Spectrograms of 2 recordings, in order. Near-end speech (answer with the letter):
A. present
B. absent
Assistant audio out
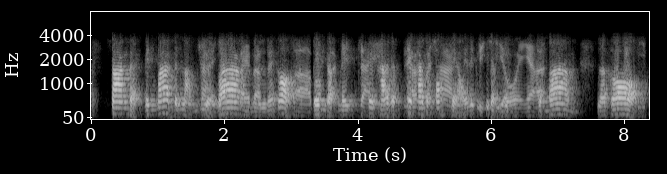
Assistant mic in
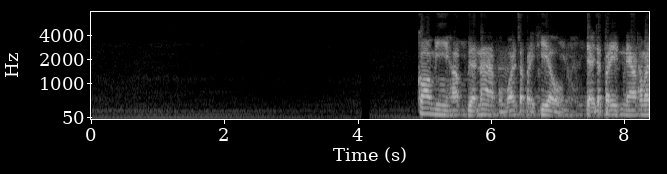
A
